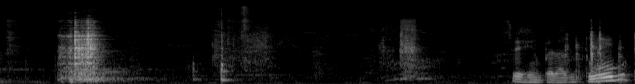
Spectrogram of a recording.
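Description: Metal parts clink and scrape against each other.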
